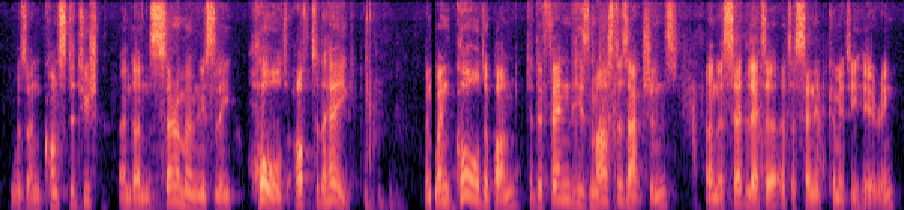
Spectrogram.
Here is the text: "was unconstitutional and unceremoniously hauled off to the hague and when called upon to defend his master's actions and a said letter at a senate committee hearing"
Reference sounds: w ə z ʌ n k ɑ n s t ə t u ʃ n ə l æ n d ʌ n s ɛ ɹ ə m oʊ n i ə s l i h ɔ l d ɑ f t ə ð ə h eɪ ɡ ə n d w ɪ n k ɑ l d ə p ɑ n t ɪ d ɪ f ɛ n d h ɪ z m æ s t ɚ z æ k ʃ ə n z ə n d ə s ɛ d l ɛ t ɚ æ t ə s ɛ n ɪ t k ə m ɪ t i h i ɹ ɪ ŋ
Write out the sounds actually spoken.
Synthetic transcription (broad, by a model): w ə z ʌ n k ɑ n s t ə t u ʃ ə n ʌ n s ɛ ɹ ə m oʊ n i ə s l i h ɔ l d ɑ f t ə ð ə h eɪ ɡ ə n w ɪ n k ɑ l d ə p ɑ n t ɪ d ɪ f ɛ n d ɪ z m æ s t ɚ z æ k ʃ ə n z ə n ə s ɛ d l ɛ t ɚ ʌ t ə s ɛ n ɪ t k ə m ɪ t i h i ɹ ɪ ŋ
